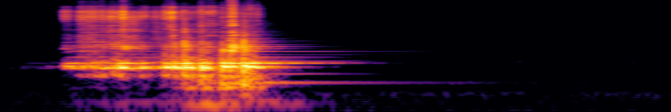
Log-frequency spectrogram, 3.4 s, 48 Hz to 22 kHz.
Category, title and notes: Sound effects > Other mechanisms, engines, machines
Dewalt 12 inch Chop Saw foley-033
Samples of my Dewalt Chopsaw recorded in my workshop in Humboldt County California. Recorded with a Tascam D-05 and lightly noise reduced with reaper
Tools, Saw, Foley, Shop, Perc, Blade, Scrape, FX, Woodshop, Percussion, Chopsaw, Tooth, Workshop, Tool, Metal, Circularsaw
